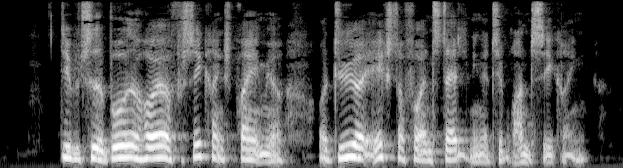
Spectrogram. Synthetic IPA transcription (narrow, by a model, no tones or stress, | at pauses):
d̥e̝b̥e̝t͡sʰy̰ːð̰ˠɐb̥ɔ̽ːð̞ˠəɦɒ̽ɪɐːfɒ̽se̝ɡ̥ʁeŋspʰʁɛːmiɐ | ɒ̽d̥yːɐːʔeɡ̥sd̥ʁɐfɒ̽ænsd̥æl̰d̥ne̝ŋɐt͡sʰe̝b̥ʁɑ̈n̰se̝ɡ̥ʁeŋ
